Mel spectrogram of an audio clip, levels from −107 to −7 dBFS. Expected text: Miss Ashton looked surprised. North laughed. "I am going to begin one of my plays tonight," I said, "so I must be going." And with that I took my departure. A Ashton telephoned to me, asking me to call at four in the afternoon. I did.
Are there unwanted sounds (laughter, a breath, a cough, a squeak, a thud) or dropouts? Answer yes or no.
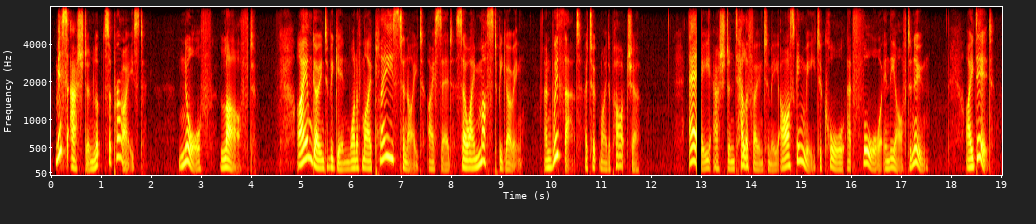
yes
